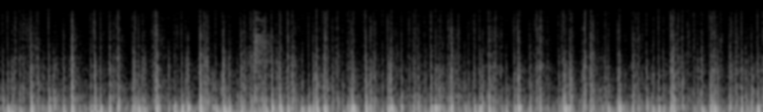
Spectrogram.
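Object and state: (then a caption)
Cardboard snack box. A hollow, printed Little Debbie Birthday Mini Muffins cardboard box is held near the mic and tapped and scratched with long nails. The result is a rapid, uneven stream of dull, boomy thumps with soft scratchy texture. Each tap dies away almost instantly, and the sound is heavy in the low end with very little brightness.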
